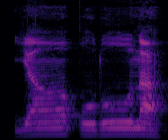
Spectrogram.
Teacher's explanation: یا نون زبر ین، قاف پیش قو، ینقو، ضاد واو پیش دو، ینقضو نون زبرنا، ینقضون نون ساکن کے بعد حروف اخفا میں سے قاف آ رہا ہے، اخفا ہوگا، غنہ کر کے پڑھیں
